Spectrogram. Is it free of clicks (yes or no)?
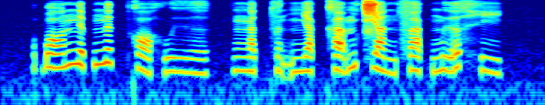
yes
